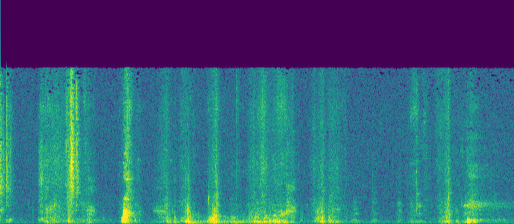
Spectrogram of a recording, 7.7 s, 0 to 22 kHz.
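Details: A 5-month-old French Bulldog puppy, scared of itself in a mirror, gives short, uneven yips and grunts with quiet pauses between.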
